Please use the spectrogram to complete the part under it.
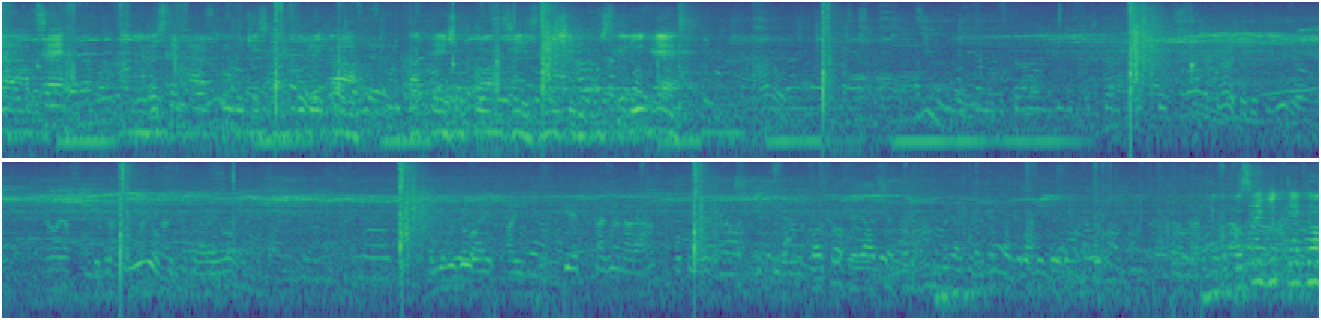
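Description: A man talks loudly to a small crowd outdoors.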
